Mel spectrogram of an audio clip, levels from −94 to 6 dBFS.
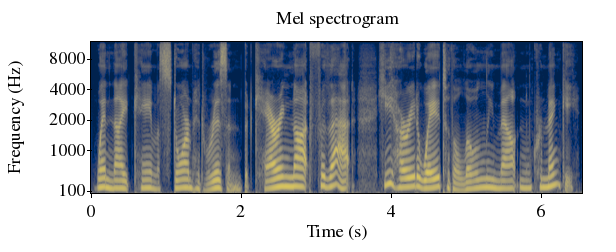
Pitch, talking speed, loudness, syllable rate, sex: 180 Hz, 185 wpm, -17 LUFS, 4.8 syllables/s, female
